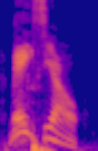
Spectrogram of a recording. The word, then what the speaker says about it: Maceo: Wasn't sure of Maceo's name, mispronounced it, and Van corrected me immediately with a little little bit of attitude. Maceo, not Maceo.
